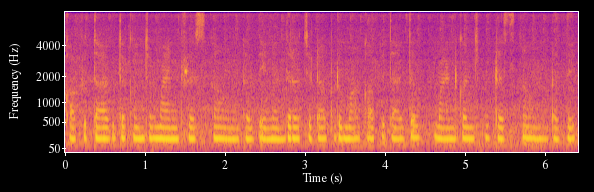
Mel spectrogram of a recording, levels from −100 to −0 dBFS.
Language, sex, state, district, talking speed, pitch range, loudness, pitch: Telugu, female, Andhra Pradesh, Guntur, 140 wpm, 195-205 Hz, -15 LUFS, 200 Hz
